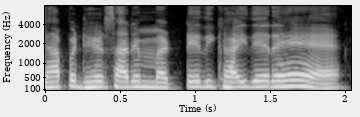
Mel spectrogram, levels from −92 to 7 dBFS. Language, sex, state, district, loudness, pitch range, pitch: Hindi, male, Jharkhand, Garhwa, -10 LUFS, 175-190 Hz, 185 Hz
